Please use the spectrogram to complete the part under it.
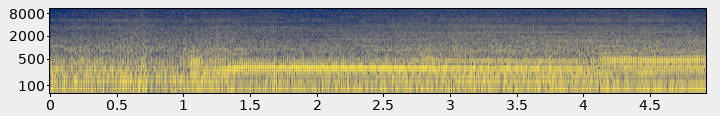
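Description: A Yamaha MT-03 motorcycle fitted with a full aftermarket exhaust runs close by. Its engine note rises, dips and climbs again as the throttle is blipped, giving a loud, raspy tone with no talking over it.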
